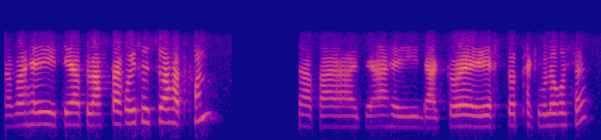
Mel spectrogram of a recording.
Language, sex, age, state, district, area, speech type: Assamese, female, 45-60, Assam, Lakhimpur, rural, conversation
